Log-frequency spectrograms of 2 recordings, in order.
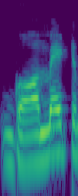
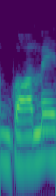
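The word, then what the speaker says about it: gourmet: तो गॉर्मेट में यहाँ टी साइलेंट होता है, तो गॉमे इसको पढ़ेंगे।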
